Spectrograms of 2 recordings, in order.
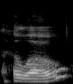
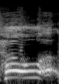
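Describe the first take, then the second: First: The voice rises at the end. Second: The voice falls at the end.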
